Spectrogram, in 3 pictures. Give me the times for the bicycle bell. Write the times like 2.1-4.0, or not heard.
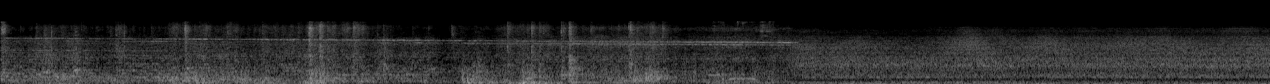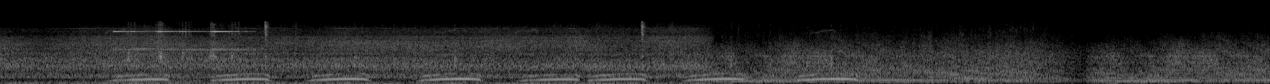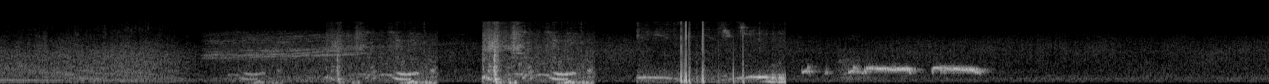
13.8-15.3.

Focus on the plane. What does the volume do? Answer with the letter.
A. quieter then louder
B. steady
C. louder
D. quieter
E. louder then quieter
D.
